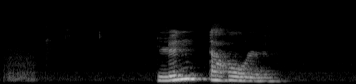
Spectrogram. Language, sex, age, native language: Icelandic, female, 60-69, Icelandic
